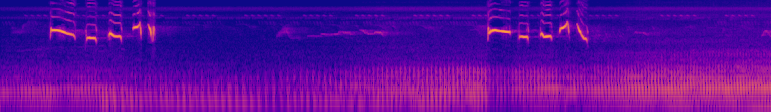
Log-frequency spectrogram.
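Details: Male orange-headed thrush singing, prompted to sing: two bursts of five or six quick whistled notes, a few seconds apart, over a steady low hum in the background.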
